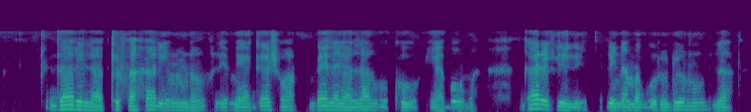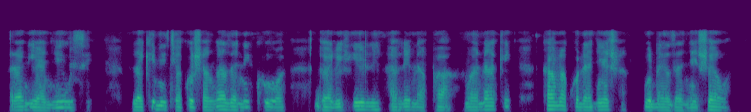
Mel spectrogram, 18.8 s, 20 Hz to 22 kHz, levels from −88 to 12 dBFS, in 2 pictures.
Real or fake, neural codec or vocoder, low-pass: fake; codec, 16 kHz, 2 kbps, FreqCodec, smaller model; 7.2 kHz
